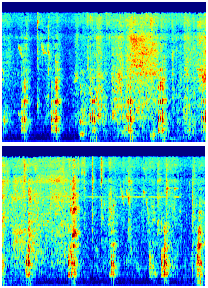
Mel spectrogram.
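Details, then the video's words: Farm-raised domestic pigs of a rustic rural type grunting steadily, short nasal grunts roughly every half second to one second, occasional louder squeaky notes, against a hissing background. "PORCO DOMÉSTICO, CAIPIRA, SUBSISTÊNCIA, SUS SCROFA DOMESTICUS, DOMESTIC PIG"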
